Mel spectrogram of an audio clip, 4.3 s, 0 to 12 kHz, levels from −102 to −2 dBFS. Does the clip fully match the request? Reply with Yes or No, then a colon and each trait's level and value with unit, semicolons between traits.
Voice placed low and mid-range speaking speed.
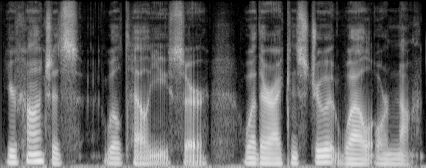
Yes: low, 105 Hz; average, 185 wpm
